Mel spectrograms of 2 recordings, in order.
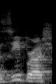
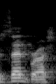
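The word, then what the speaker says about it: ZBrush: then input it into a z brush or Zed brush how they say it here and then sculpt the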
